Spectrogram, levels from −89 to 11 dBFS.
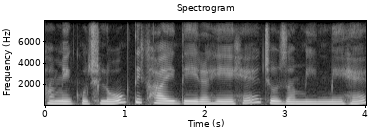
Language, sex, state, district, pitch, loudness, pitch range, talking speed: Hindi, female, Assam, Kamrup Metropolitan, 200 Hz, -14 LUFS, 190-225 Hz, 165 wpm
